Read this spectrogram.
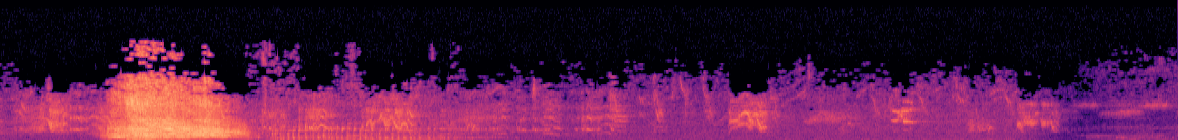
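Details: Lin Wang, an Asian elephant, lets out one loud, harsh, brassy trumpet blast lasting about a second and a half. A lower, steady rumbling tone follows, then fades into quiet outdoor background with faint chirps.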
